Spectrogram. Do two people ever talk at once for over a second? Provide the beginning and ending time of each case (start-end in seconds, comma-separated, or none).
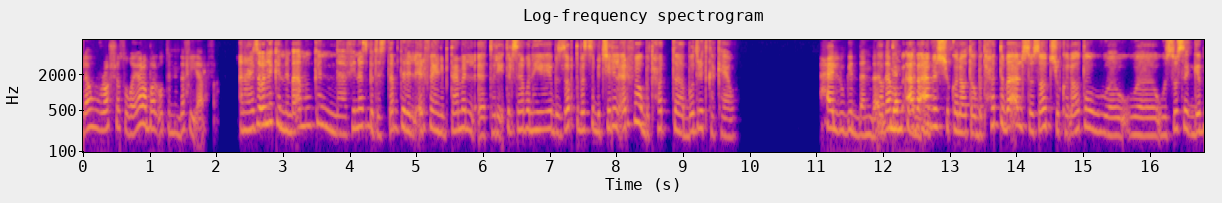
11.9-13.1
